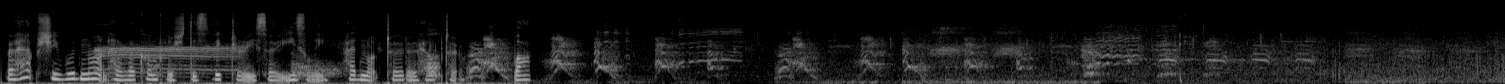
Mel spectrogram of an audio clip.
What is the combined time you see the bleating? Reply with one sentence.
You can hear the bleating for 5 seconds altogether.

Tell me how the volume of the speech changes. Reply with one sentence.
The volume of the speech goes down.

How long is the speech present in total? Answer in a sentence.
You can hear the speech for 5 seconds altogether.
